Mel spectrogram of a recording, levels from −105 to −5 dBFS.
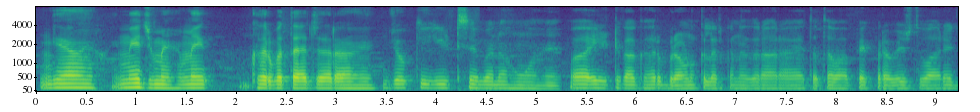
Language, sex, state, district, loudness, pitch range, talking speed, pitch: Hindi, male, Chhattisgarh, Sarguja, -26 LUFS, 115-130 Hz, 215 wpm, 120 Hz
